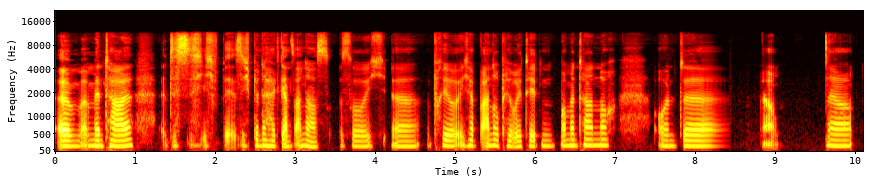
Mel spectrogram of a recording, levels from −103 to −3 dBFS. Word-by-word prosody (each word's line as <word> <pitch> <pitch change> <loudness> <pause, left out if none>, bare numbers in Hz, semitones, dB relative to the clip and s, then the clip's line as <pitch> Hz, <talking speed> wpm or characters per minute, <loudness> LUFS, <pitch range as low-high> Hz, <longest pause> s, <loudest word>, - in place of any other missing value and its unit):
ähm, 155 0 +8 0.2
mental, 160 0 +5 0.4
dass - - +8
ich - - 0
ich - - -3
also, 485 +1 -2
ich - - -2
bin 175 - -2
da 170 - +1
halt 155 0 -3
ganz 145 - +2
anders. 155 -4 0
So, 145 0 -5
ich, 145 +1 -6
äh, 145 0 -3 0.2
prio 155 -3 0
ich - - -3
habe 160 0 -1
andere 170 -1 +1
Prioritäten 155 0 -3
momentan 170 +1 0
noch 170 0 -3 0.4
und, 155 -1 -5
äh 155 - +2 0.5
ja, - - +1 0.7
ja. 160 -1 +1
155 Hz, 155 wpm, -25 LUFS, 150-165 Hz, 0.7 s, ähm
